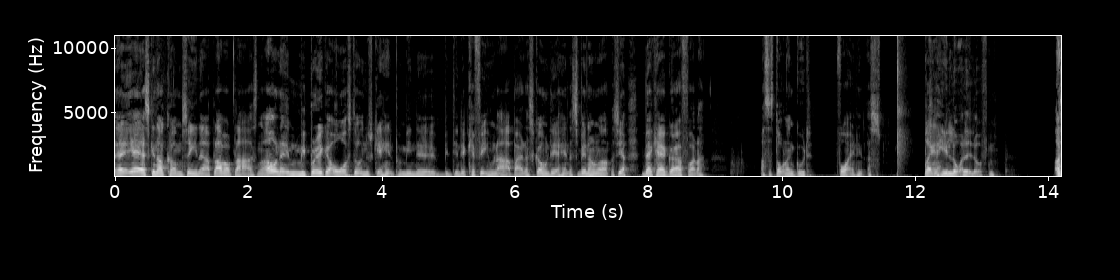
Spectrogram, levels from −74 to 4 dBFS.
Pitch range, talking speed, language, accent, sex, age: 165-210 Hz, 250 wpm, Danish, native, male, 20-39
